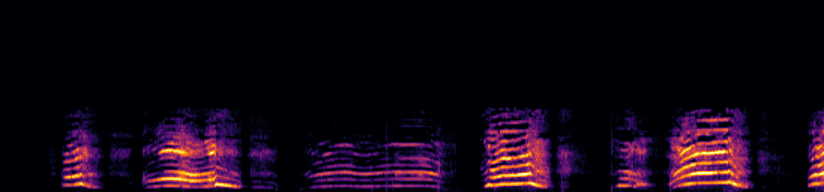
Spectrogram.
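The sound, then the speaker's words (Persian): A little girl screaming and crying in a series of high, wailing bursts that bend up and down in pitch, separated by short gasping pauses. “حالا هر چقدر دلت میخواد جیغ بکش خانم کوچولو”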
